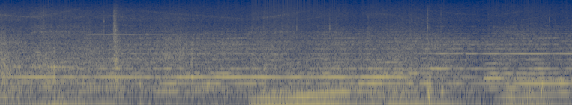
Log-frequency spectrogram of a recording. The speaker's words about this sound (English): Jeff walks alongside the semi as it pulls onto the highway and picks up speed. The cab passes Jeff by, followed by the hitch and trailer.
